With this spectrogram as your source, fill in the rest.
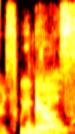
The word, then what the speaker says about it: Suivera: SuVera? You are. SuVera.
